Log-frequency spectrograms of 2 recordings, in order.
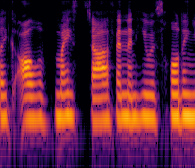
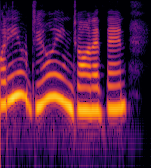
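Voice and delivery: pitched-up shout, calling out; 6 semitones higher than usual. Retelling calling out to jonathan as he walks off: retelling a shout at jonathan. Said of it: "So I was shouting out to Jonathan".

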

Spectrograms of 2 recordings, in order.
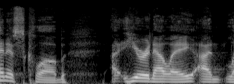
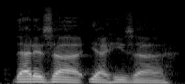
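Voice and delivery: ordinary talk, nothing marked

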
